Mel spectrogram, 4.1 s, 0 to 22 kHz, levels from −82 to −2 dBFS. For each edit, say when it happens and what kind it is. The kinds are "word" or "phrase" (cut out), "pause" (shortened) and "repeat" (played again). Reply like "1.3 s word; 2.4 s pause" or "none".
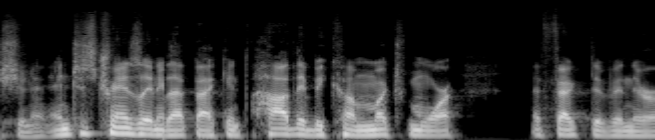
1.0 s word; 1.5 s word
